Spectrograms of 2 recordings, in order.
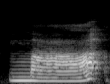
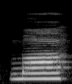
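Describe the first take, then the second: First: The pitch dips low then rises again. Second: The pitch stays high and level throughout. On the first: It means horse. "It goes down and up" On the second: It means mother. "straight across, like a monotone, very even"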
